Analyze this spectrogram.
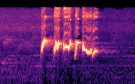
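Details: Single rich, warbling phrase from a caged red-whiskered bulbul: a run of about five liquid, slurred whistled notes lasting under a second, ending in a slight downward slide.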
